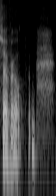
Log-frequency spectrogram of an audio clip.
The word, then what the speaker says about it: Cheuvreux: Prior to joining PIMCO in 2018, he worked as a senior ESG and sustainability research analyst at Kepler Cheuvreux, pronounced as Chevreau. I hope I got that right, where he was responsible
